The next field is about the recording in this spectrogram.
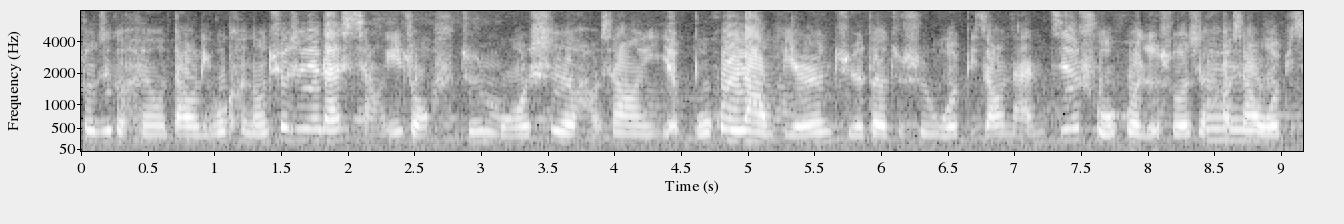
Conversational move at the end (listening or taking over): listening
